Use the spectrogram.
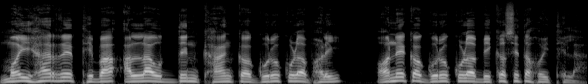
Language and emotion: Odia, neutral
